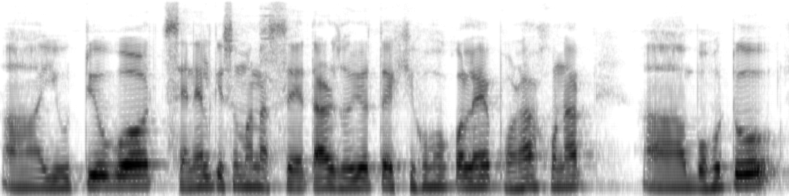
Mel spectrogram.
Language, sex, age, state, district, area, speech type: Assamese, male, 18-30, Assam, Sonitpur, urban, spontaneous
